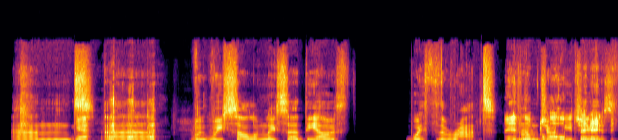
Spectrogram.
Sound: laughs; laughing

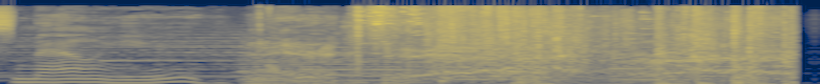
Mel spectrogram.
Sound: growling

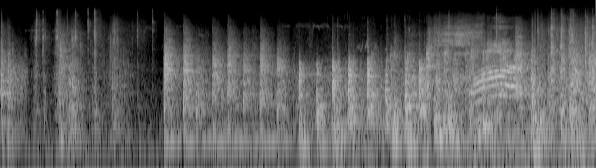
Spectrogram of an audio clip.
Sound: banging on door

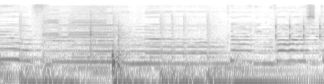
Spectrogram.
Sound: phone vibrates

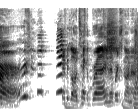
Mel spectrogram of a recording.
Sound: laughing

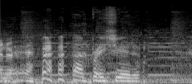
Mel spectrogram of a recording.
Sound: laughter

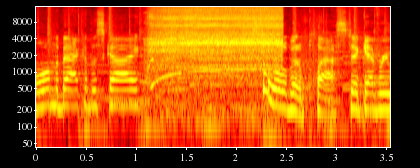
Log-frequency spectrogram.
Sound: drilling

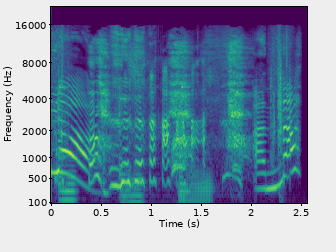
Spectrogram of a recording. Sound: giggles; panting

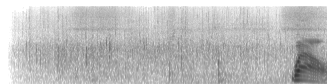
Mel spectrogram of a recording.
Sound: audience applauds

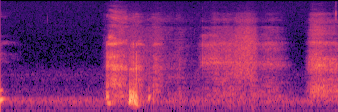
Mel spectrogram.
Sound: laughs

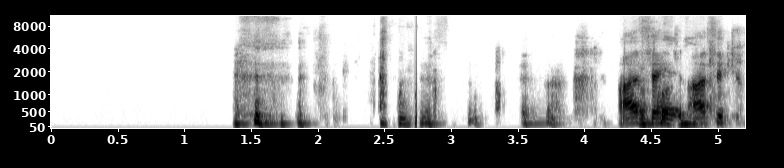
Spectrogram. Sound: laughs

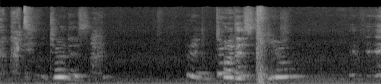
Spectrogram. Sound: crying

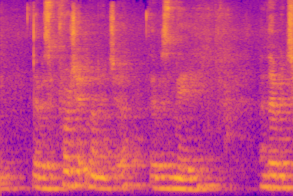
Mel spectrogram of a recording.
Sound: none

